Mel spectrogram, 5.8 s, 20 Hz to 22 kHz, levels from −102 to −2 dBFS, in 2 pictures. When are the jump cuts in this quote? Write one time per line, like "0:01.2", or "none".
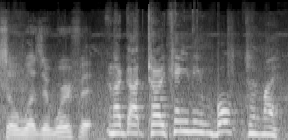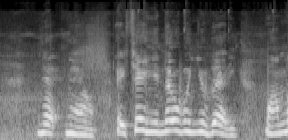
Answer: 0:01.0
0:03.9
